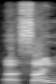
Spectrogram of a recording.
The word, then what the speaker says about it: Xign: I haven't heard enunciated, but it's spelled Xign, so I'm assuming it's Sign.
